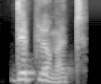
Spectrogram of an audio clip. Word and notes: diplomate: Indian

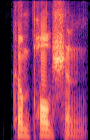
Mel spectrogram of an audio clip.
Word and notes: compulsion: American English

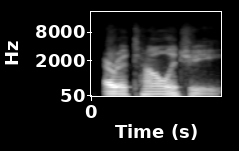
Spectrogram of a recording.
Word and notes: erotology: American English

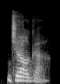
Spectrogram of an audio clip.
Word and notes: jogger: Indian

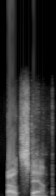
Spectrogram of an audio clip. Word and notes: outstep: American English

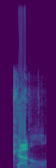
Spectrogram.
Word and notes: cannel: British English

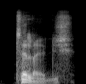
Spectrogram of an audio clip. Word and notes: tillage: British English

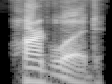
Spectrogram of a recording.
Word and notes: hardwood: American English

